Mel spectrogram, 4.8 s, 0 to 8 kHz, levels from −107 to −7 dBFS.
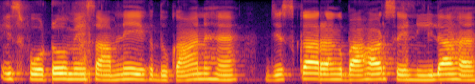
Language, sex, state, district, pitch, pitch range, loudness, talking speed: Hindi, male, Jharkhand, Garhwa, 180 Hz, 170-185 Hz, -15 LUFS, 165 wpm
